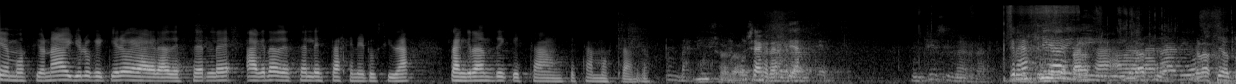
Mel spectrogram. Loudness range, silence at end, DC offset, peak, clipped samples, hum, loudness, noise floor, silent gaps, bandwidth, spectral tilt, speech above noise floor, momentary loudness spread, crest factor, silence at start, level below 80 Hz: 6 LU; 0 s; under 0.1%; -6 dBFS; under 0.1%; none; -27 LUFS; -52 dBFS; none; 17 kHz; -6.5 dB/octave; 26 dB; 15 LU; 20 dB; 0 s; -54 dBFS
